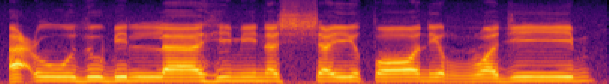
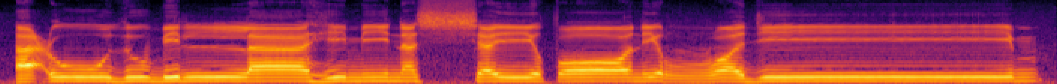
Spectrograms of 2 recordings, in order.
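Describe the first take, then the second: First: It is recited at a fast pace. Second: It is recited at a slow pace.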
